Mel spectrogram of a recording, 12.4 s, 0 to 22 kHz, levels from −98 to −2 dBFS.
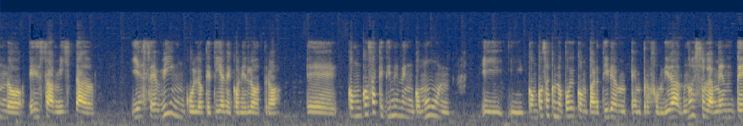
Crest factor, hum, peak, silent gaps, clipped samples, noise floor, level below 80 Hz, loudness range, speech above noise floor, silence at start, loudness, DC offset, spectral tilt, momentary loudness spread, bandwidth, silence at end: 22 dB; none; 0 dBFS; none; under 0.1%; -49 dBFS; -54 dBFS; 3 LU; 27 dB; 0 s; -22 LUFS; under 0.1%; -2.5 dB/octave; 11 LU; 15 kHz; 0 s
